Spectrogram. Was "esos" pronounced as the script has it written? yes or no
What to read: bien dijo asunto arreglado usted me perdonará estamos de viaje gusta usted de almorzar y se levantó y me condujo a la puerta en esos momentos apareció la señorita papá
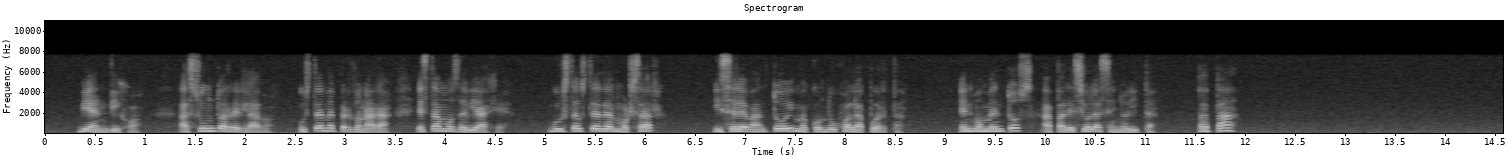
no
